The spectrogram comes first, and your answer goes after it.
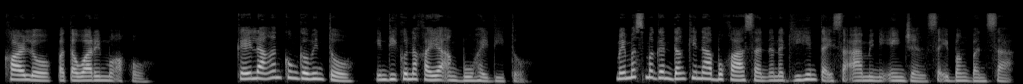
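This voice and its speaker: A woman's voice: mid-range voice, expressive, brisk, no echo, studio quality, natural voice. A Filipino woman voicing an apologetic but resolute wife in an audio romance drama, pleading yet firm. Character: apologetic, resolute wife leaving her husband by letter.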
